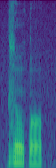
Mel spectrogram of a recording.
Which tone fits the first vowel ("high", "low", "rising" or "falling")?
falling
